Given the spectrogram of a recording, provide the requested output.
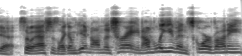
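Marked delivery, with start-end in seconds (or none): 0.9-3.1 put-on sounds like an old man. Retelling an anime scene where Ash leaves on the train: imitating Ash sounding eighty years old. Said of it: "That's why he sounds like that?".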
